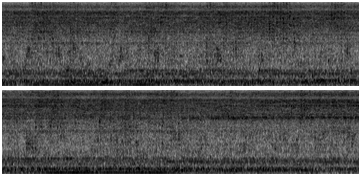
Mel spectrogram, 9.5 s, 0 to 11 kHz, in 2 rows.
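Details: Mercury 2.5 hp two-stroke outboard after carburetor taken apart, soaked and cleaned; steady even buzz holding its revs, no misfires or surging: normal running.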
